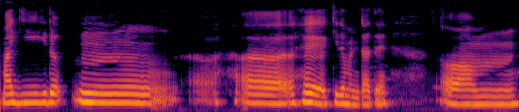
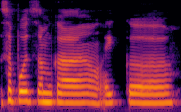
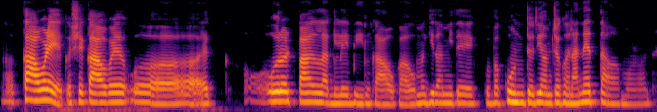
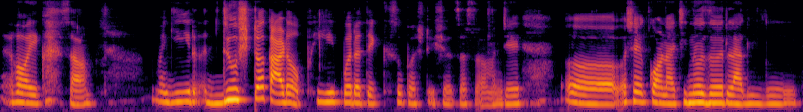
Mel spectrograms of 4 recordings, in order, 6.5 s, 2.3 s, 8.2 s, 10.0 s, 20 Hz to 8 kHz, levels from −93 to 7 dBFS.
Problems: constant background noise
